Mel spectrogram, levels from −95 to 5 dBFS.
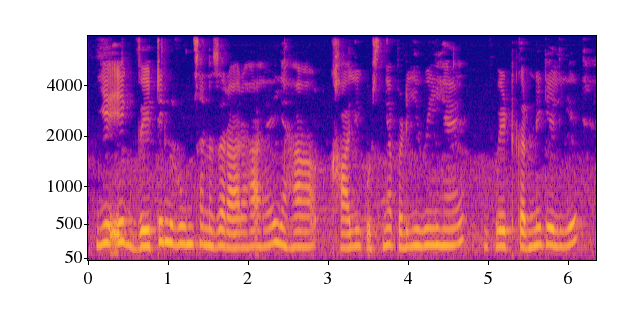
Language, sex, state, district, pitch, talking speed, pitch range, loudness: Hindi, female, Uttar Pradesh, Lalitpur, 215 Hz, 180 wpm, 205-230 Hz, -16 LUFS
